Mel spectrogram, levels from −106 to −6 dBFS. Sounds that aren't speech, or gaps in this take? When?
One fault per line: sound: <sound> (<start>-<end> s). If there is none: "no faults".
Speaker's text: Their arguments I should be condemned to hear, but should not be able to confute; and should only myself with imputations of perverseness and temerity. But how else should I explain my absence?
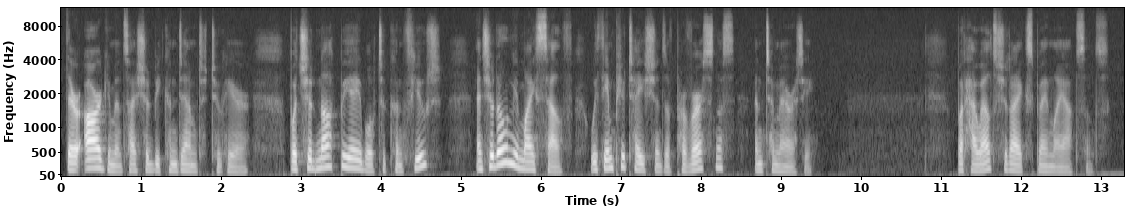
no faults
